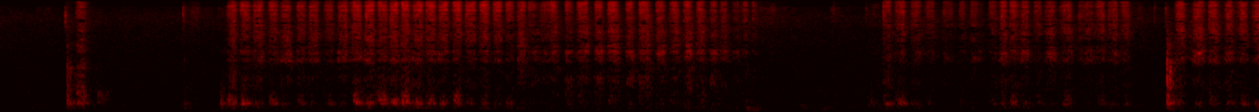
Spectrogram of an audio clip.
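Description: A light green wooden colored pencil is rubbed in repeated back-and-forth coloring strokes across a thin white paper coloring sheet on a wooden desk, while the other hand, with red nails, steadies the paper. Runs of quick, dry, scratchy strokes with a bright rasp come and go, with brief quieter pauses between bursts of coloring.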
